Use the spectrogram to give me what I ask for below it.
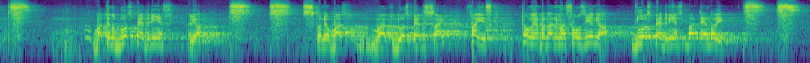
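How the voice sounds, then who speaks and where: Lively high-voiced Brazilian teacher, echoey. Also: male voice. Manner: patient, repetitive, checks in often with tag questions. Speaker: Hebrew teacher. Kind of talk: online language lesson. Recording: echoey room with long reverb.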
